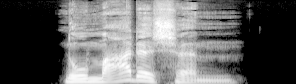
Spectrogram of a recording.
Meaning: strong dative masculine/neuter singular of nomadisch
- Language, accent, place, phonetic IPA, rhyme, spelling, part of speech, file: German, Germany, Berlin, [noˈmaːdɪʃm̩], -aːdɪʃm̩, nomadischem, adjective, De-nomadischem.ogg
